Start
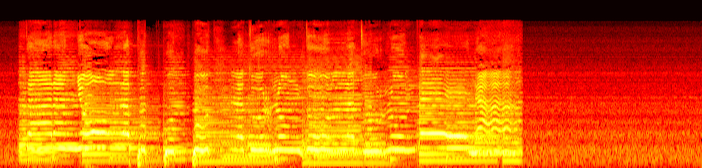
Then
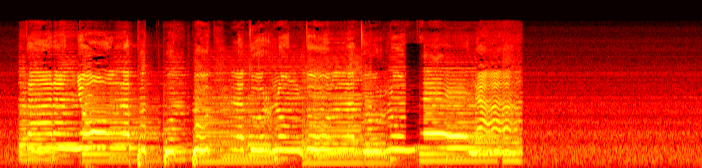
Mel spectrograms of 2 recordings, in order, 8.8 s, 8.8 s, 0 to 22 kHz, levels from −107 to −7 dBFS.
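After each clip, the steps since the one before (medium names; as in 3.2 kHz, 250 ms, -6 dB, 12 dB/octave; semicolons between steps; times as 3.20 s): time-frequency box 5.07–5.30 s, 410–8600 Hz -23 dB; trim -5 dB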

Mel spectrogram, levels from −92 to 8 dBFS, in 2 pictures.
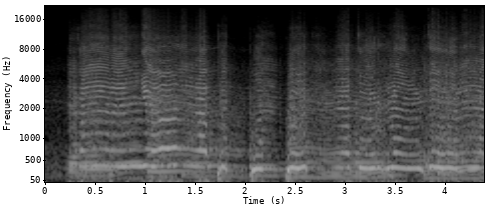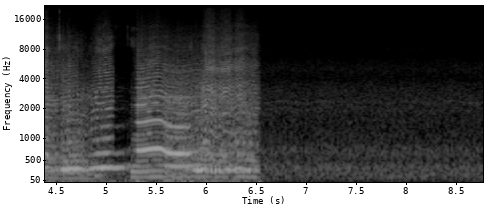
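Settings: comb filter that takes the minimum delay 0.37 ms; vibrato 2.4 Hz 53 cents; trim -5 dB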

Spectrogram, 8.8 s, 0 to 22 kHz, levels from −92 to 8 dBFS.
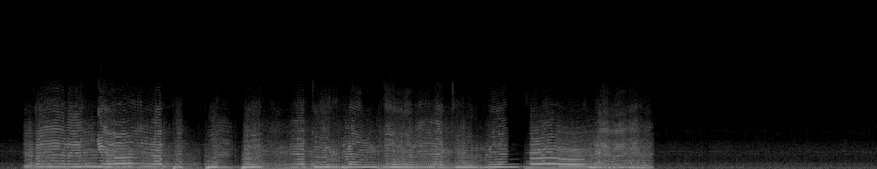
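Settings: distance through air 82 m; trim -6.5 dB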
